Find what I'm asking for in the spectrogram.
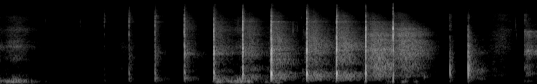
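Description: A farrier drives nails into a horseshoe on a flat front hoof, giving a close series of sharp metallic hammer taps that quicken into a steady rhythm, then slow to a few final strikes.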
